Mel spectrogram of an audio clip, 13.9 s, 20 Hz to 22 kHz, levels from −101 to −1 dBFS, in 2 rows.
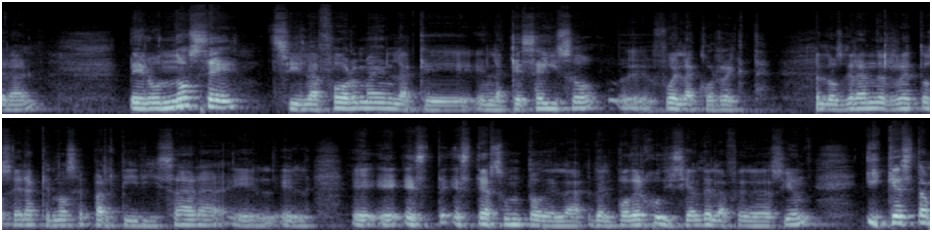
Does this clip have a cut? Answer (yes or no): yes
